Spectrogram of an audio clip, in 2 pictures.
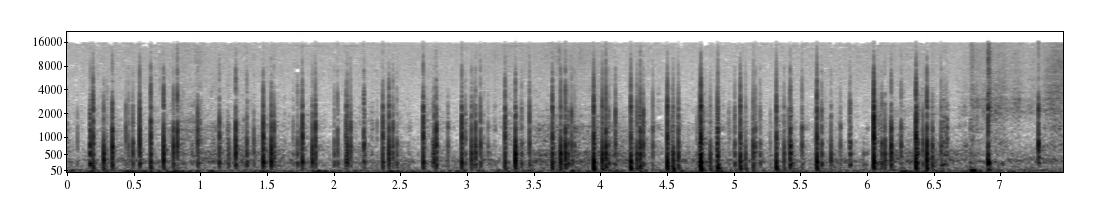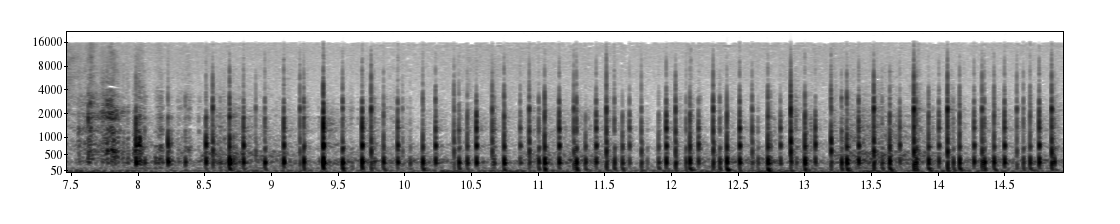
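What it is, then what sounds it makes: Leather-bound book. Long nails tap quickly on the brown leather cover and stitched spine of a solid leather-bound book held in the hands. The result is a dense run of short, dry clicks with a soft low body and almost no ring. The tapping briefly thins out around the middle before picking back up.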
